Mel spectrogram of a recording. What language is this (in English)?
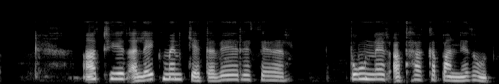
Icelandic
